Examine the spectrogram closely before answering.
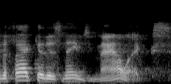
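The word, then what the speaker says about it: Mallex: And the fact that his name's Malix, how cool is that? Malix. Sounds like something out of a futuristic. On Pretty his much. baseball reference, it says, it rhymes with Alex.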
